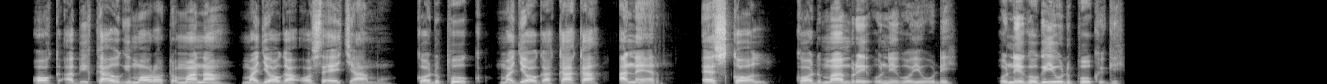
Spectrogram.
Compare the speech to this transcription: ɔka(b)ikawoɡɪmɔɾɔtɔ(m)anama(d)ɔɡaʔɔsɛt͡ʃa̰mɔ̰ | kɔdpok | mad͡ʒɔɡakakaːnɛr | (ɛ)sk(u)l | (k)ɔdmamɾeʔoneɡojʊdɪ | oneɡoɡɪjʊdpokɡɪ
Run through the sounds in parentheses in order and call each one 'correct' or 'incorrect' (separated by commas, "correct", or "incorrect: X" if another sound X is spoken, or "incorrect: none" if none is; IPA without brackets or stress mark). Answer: correct, correct, incorrect: d͡ʒ, correct, incorrect: ɔ, correct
